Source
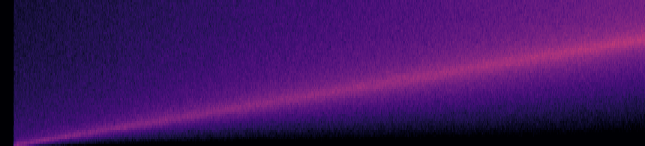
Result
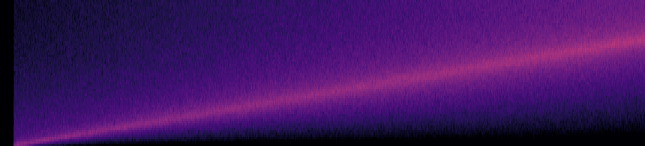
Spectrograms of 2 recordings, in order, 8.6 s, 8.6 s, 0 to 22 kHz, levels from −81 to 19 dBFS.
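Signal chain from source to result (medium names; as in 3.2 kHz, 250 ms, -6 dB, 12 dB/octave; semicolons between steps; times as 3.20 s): treble shelf 8.7 kHz -4.5 dB; trim +2.5 dB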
